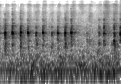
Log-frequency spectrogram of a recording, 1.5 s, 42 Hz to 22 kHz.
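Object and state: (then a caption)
Catalytic converter with loose, broken honeycomb inside. A removed left catalytic converter from a 2018 Chevy Camaro is shaken by hand, and its loose ceramic honeycomb substrate rattles inside the metal shell. The result is a quick, maraca-like series of bright rattles around 2 kHz over a low background hum, showing the converter is broken.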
